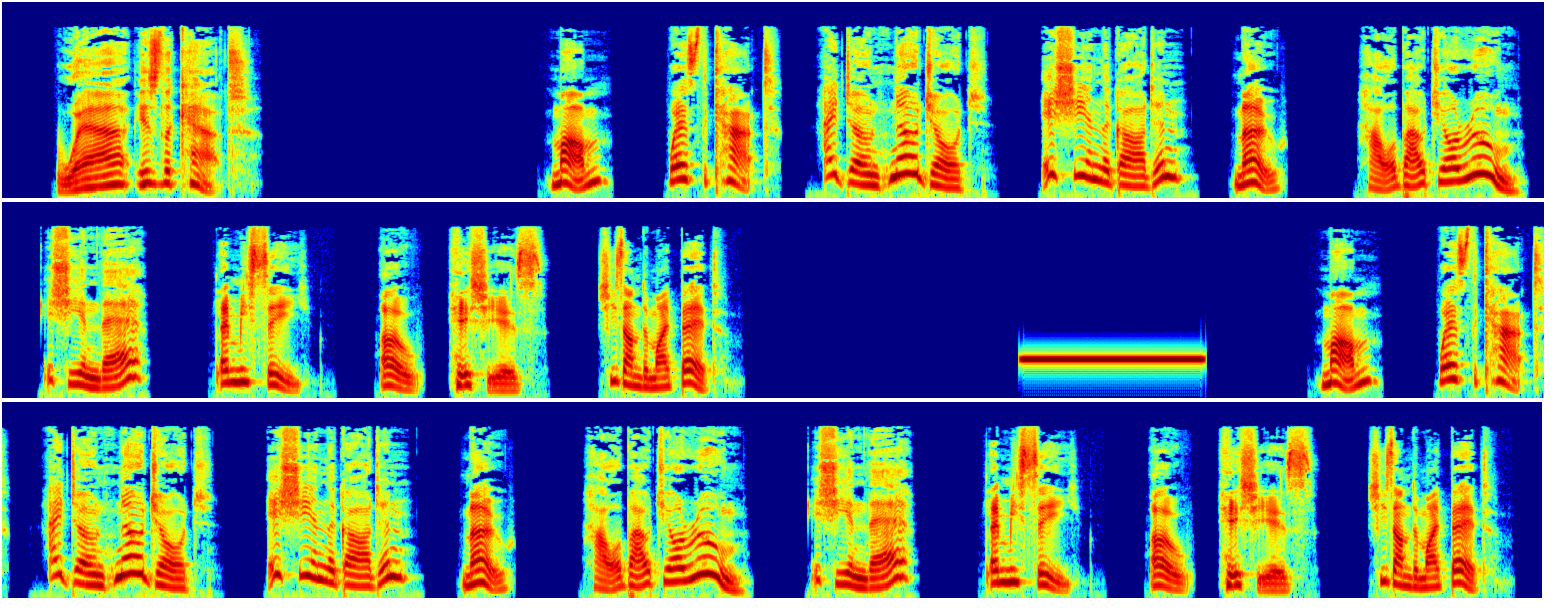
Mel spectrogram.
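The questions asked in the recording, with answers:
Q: Where is the cat?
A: under George's bed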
